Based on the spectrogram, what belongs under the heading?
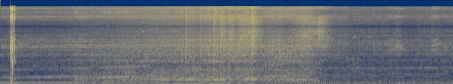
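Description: A sharp knock of a hand on the mounted camera, then a car engine running with a steady rumble. Its pitch rises, holds for a few seconds, and drops back about six seconds in.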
